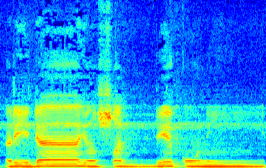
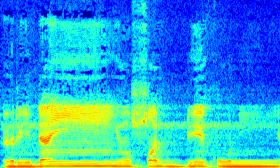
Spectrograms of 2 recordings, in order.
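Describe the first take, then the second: First: The first word ends without an n sound. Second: The first word ends with an n sound. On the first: "Abu Ja'far baca tak ada tanwin" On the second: "Nafi' macam mana?"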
